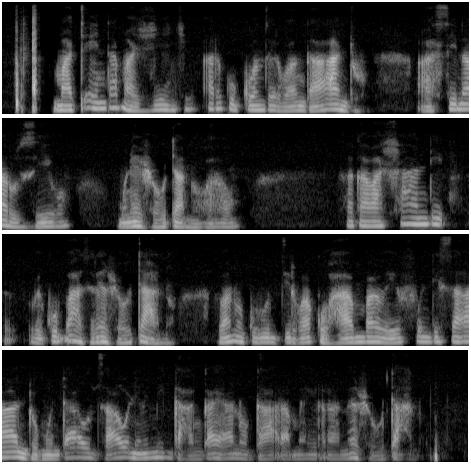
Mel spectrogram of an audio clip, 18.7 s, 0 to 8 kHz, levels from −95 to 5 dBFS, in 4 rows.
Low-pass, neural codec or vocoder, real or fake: 7.2 kHz; vocoder, 24 kHz, 100 mel bands, Vocos; fake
